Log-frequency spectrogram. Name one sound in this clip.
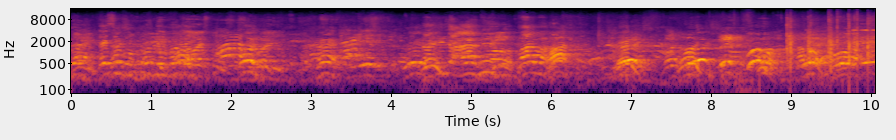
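Young men shout encouragement from the sidelines of a large echoing hall.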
